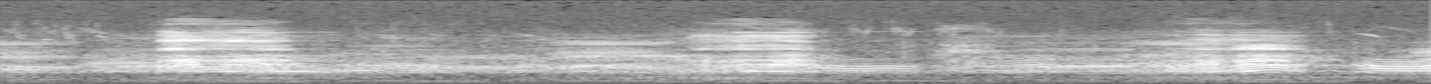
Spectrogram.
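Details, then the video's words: Blue wildebeest in a herd of several hundred utter loud nasal grunting honks, three main bursts standing above a continuous low chorus of the herd. "Blue Wildebeest / MCU Calls From A Herd Of Several Hundred"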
